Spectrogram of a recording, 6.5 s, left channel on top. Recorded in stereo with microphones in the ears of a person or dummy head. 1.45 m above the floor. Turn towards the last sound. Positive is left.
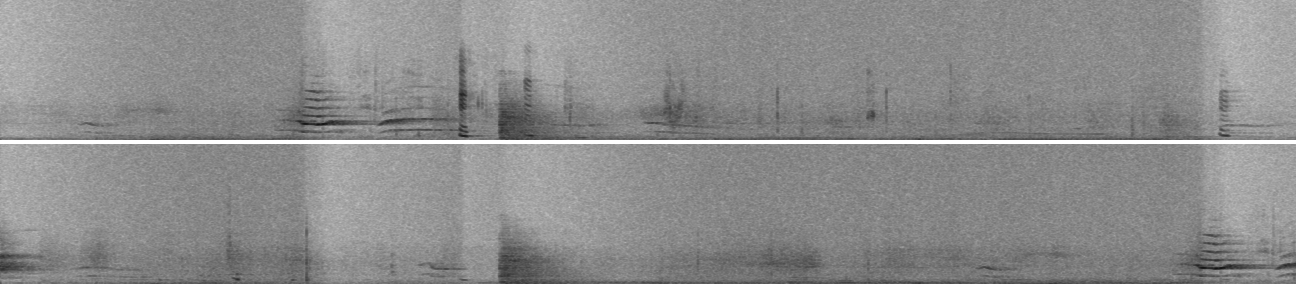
turn(degrees=15)  # may be behind; listen again after turning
